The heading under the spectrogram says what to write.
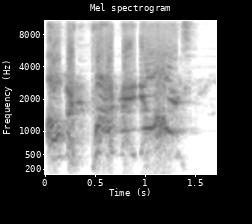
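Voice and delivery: very high, stressed-out voice. Imitating a brother getting stressed in an astronaut role: imitating Jeremy getting stressed. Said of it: "how stressed he would get".

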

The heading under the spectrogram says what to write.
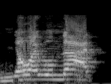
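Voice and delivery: put-on Brooklyn accent. Retelling a phone exchange, answering in Harvey's Brooklyn accent. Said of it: "It must be the brawl of your Brooklyn accent".

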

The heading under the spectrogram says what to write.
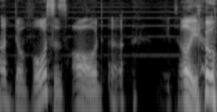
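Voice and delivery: soft, weary, sad-sack put-on voice. Playing his younger self dressed like a middle-aged divorcee on day one: put-on sad middle-aged divorcee voice. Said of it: "I just love doing that voice".

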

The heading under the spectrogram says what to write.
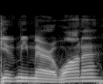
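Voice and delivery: ordinary talk, nothing marked

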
